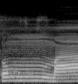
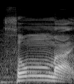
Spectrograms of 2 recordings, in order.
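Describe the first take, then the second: First: The final vowel is drawn out long. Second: The final vowel is short. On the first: The speaker calls it wrong. "মাও টান করে" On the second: The speaker calls it right. "এখানে মা টান হবে না"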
